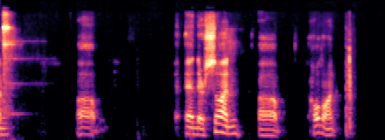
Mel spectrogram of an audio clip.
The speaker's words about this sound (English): I'm sorry, there was the doorbell.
